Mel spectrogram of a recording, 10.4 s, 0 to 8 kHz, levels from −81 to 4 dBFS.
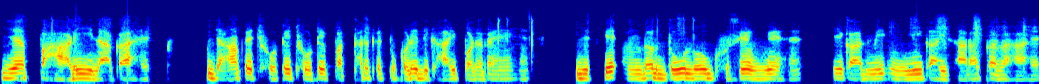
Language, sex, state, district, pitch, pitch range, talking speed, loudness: Hindi, male, Bihar, Gopalganj, 125 Hz, 120-130 Hz, 165 wpm, -18 LUFS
